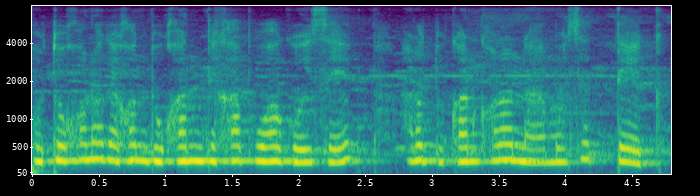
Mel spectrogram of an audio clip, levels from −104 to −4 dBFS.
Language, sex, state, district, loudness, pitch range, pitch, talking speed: Assamese, female, Assam, Sonitpur, -15 LUFS, 240-265 Hz, 250 Hz, 150 wpm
